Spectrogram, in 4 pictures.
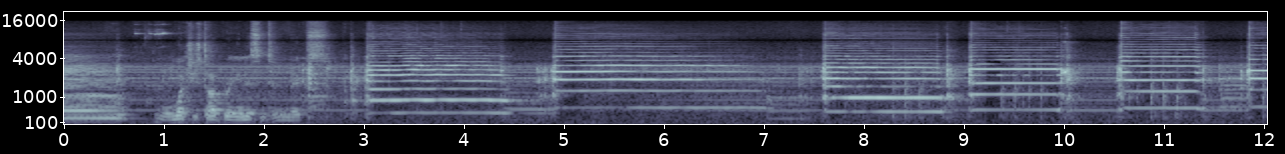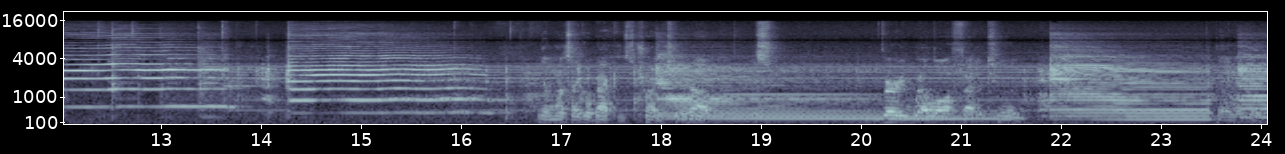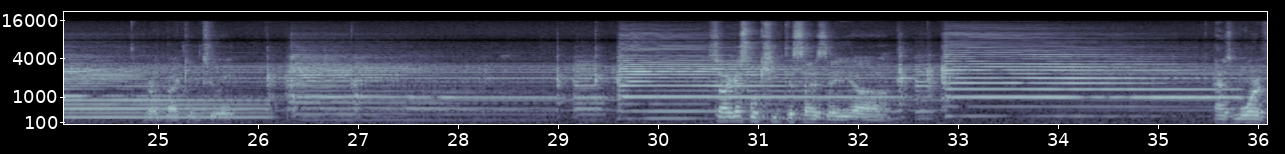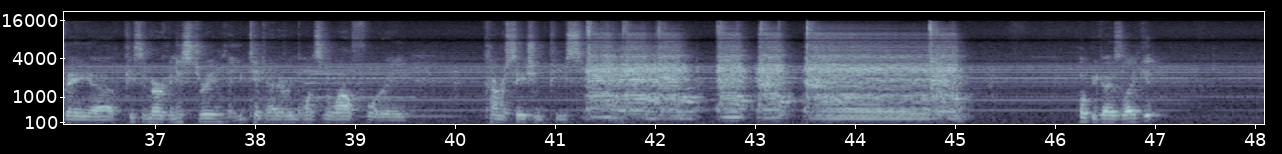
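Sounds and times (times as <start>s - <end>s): electric guitar single notes: 0.0s - 48.0s.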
